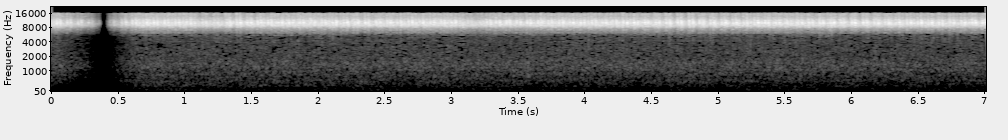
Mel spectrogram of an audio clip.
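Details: A shrill cricket chorus, males rubbing one wing's comb-like teeth with the other wing, cuts out for an instant near the start, then resumes as a steady high buzzing trill.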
